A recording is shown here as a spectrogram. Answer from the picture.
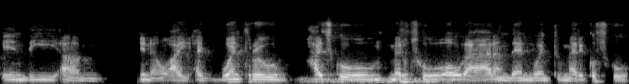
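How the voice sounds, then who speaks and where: A man with a Spanish accent speaks at a medium pitch. His pace is fairly slow, and the background is quiet. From Cuba. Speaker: physician. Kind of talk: interview.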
